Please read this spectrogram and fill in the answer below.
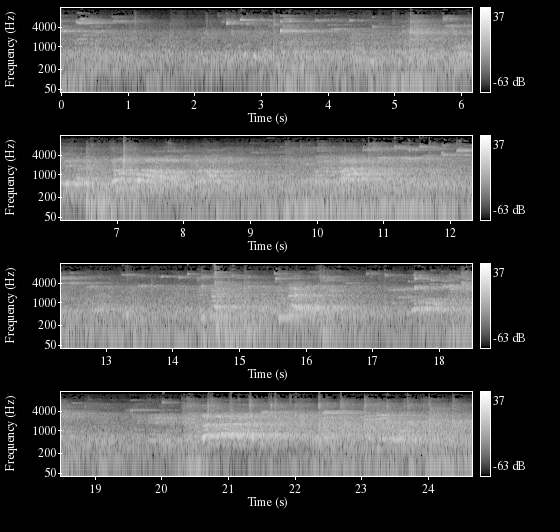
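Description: Handball match play in a large, echoing sports hall: the ball bouncing on the wooden floor, sharp footstep and shoe noises, and players' and spectators' shouts coming in bursts.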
